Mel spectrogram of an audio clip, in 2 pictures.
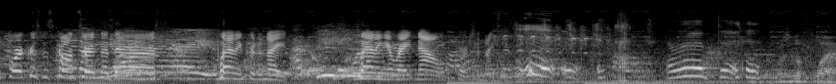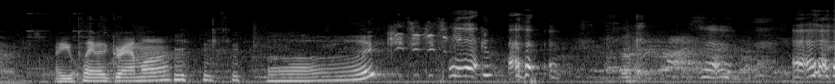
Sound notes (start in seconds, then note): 5.5 gurgles; 13.8 laughs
